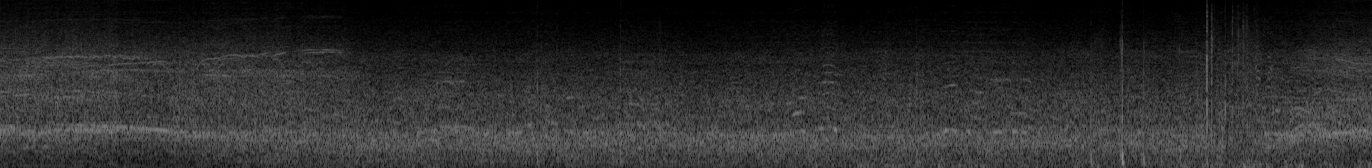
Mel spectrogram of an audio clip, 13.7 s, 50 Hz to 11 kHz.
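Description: Steady crowd noise with applause at a Test cricket match in Barbados, Australia versus West Indies in 1999, greeting Ricky Ponting's half century; a broad continuous wash of clapping and murmur at moderate distance, running unbroken throughout.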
